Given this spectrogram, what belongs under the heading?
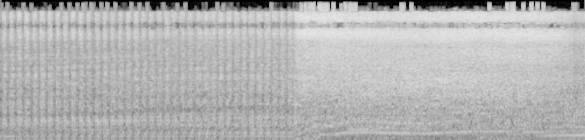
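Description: A Top Fuel nitro drag motorcycle engine fires up at a drag strip with a loud, rapid pulsing rumble that jumps into a harsher, higher roar about halfway through and holds steady, close and overwhelming.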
